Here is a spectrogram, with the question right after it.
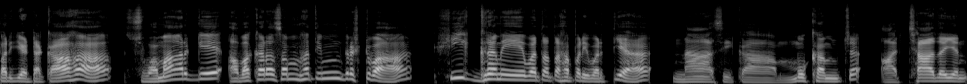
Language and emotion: Sanskrit, disgusted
